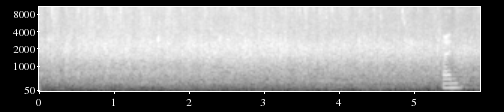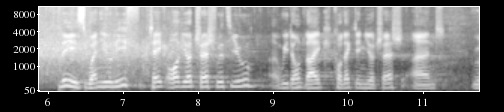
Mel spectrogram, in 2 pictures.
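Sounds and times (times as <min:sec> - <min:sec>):
audience applause: 0:00.0 - 0:08.5
speech: 0:05.4 - 0:11.7.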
